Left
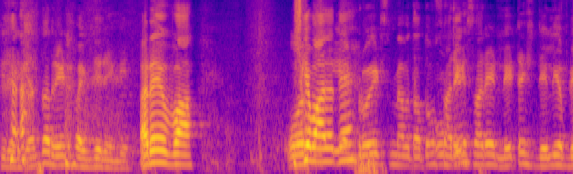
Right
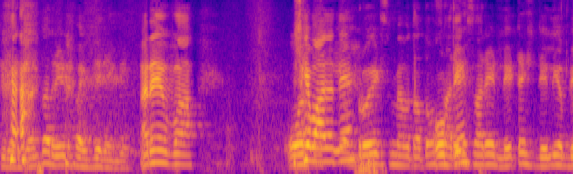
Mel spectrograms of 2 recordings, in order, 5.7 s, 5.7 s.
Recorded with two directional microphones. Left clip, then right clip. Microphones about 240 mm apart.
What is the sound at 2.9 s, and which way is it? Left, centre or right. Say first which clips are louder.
Speech: left 4 dB; centre.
